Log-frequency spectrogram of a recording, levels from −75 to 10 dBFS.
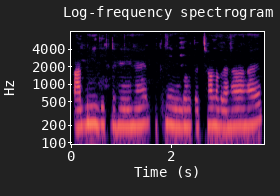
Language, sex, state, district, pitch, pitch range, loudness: Hindi, female, Bihar, Purnia, 195 Hz, 185-200 Hz, -22 LUFS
